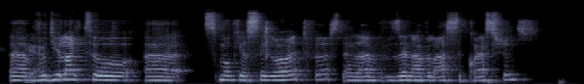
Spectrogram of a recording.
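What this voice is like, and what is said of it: Put-on German accent. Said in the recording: “you're going to do a German voice as well? ... I do the accent”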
